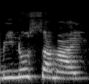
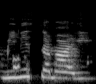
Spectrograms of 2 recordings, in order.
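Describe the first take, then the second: First: The n is followed by a u vowel. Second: The n is followed by an i vowel. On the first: "कभी भी इस पे ऐसे नहीं पढ़ेंगे आप" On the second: "कभी भी इस पे ऐसे नहीं पढ़ेंगे आप"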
